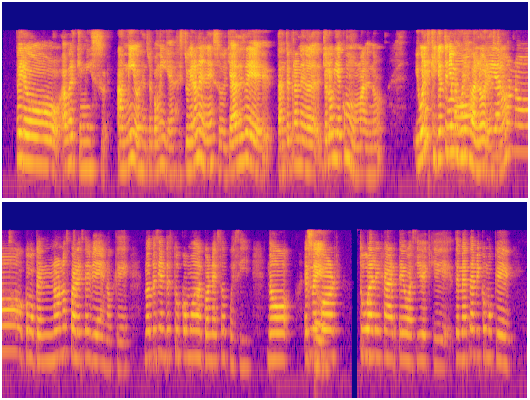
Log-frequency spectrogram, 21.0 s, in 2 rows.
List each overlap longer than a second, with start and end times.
8.4-10.1

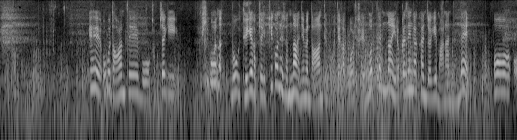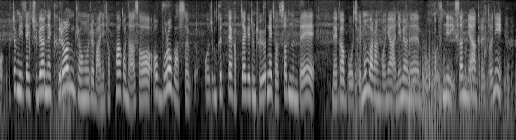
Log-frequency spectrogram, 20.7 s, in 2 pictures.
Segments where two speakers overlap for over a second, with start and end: none

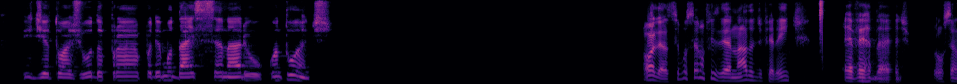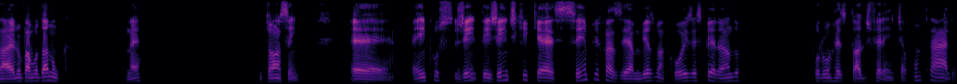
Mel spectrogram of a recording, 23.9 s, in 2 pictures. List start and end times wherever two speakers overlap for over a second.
none

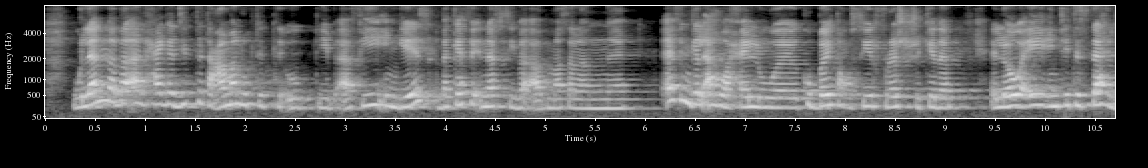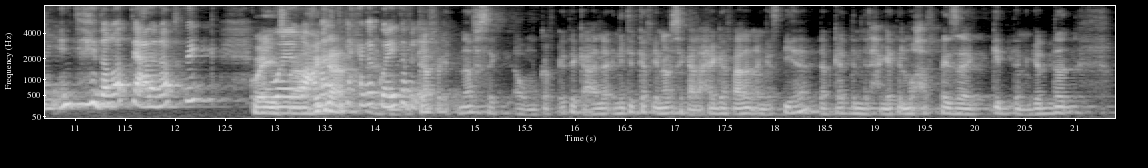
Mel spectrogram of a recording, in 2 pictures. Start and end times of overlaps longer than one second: 12.8-14.5

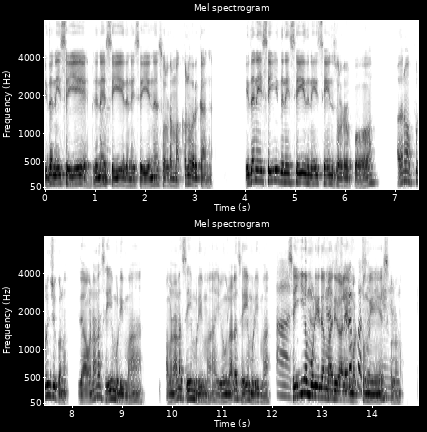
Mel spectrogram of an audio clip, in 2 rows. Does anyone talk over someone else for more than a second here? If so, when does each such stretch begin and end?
12.4-14.4

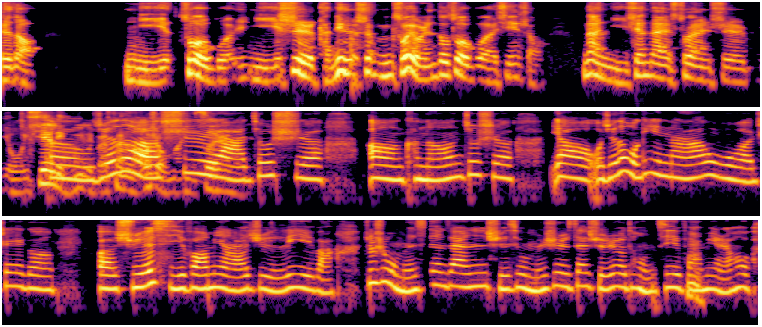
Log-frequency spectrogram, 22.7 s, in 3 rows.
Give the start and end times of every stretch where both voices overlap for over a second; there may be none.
8.0-9.9

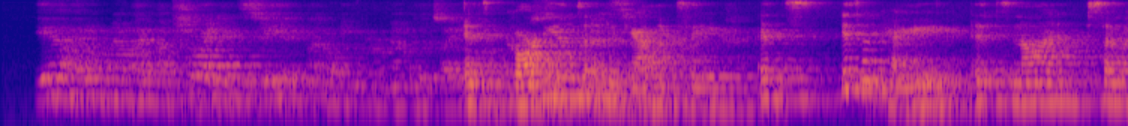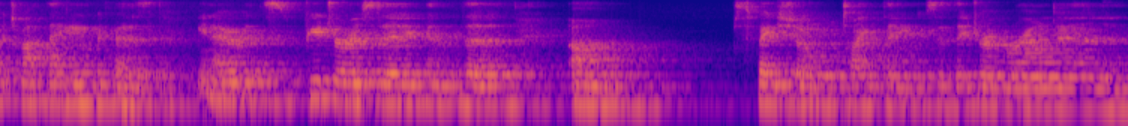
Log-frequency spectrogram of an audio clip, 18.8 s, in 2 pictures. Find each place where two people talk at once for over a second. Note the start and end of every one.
3.9-5.2

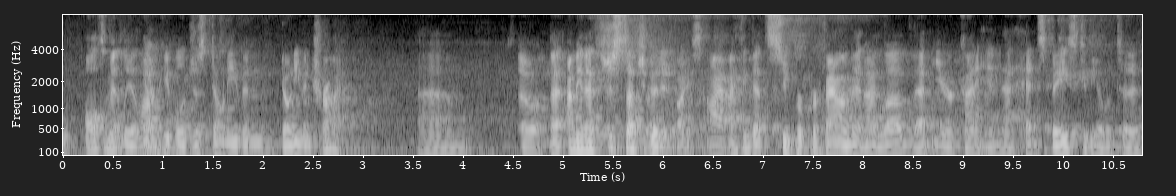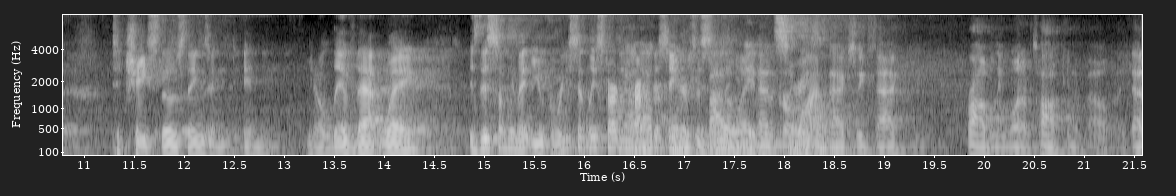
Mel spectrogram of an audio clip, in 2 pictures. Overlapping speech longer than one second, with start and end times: 16.3-18.5

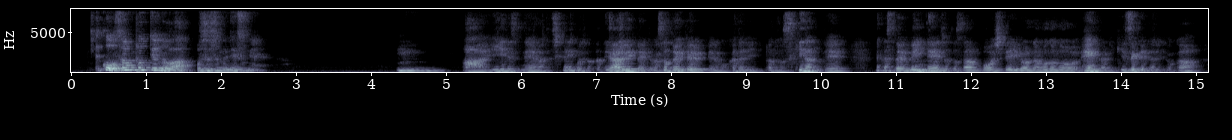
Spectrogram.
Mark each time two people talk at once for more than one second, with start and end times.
none

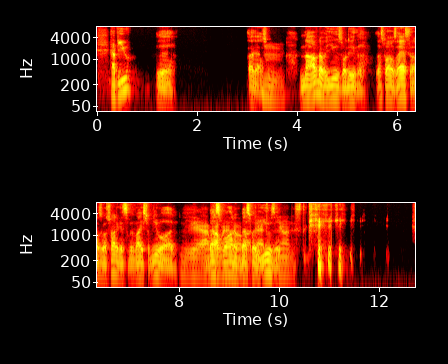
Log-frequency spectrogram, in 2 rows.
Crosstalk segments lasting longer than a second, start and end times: 8.5-10.0

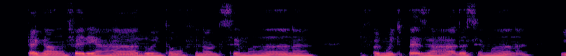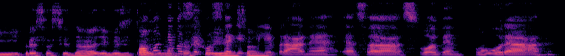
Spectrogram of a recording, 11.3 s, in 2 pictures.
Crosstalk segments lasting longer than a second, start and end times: 7.0-8.3

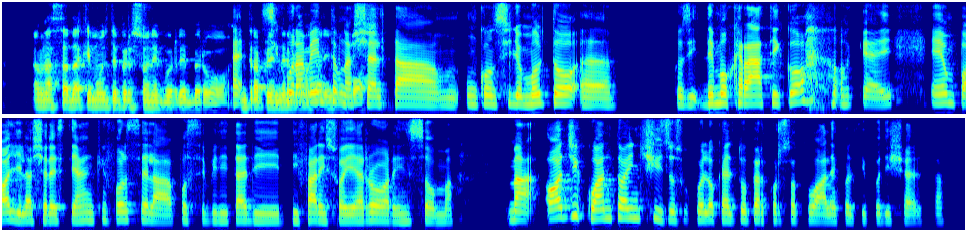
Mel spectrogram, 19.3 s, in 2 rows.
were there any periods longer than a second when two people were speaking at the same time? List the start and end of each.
2.4-3.7

